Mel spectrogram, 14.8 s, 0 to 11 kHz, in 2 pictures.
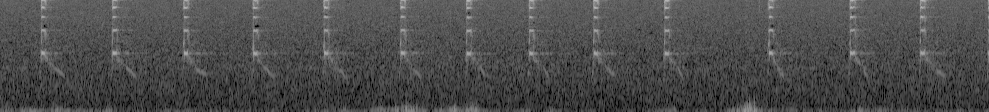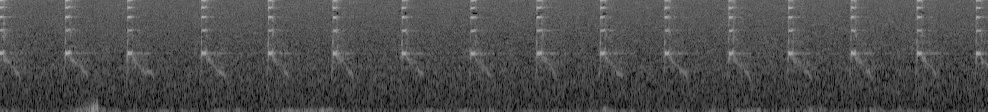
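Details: A lone male Douglas squirrel (chickaree), perched on a log at about 3,000 m in Mount Whitney Portal, Inyo, California, gives its alarm call to warn others of a nearby predator: loud, sharp chirps repeated about twice a second.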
